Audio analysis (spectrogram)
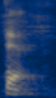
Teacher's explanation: देखिए दांत से ही आप ता बोल सकते हैं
